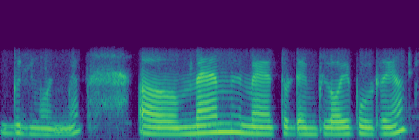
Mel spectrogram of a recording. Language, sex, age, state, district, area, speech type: Punjabi, female, 45-60, Punjab, Jalandhar, urban, conversation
